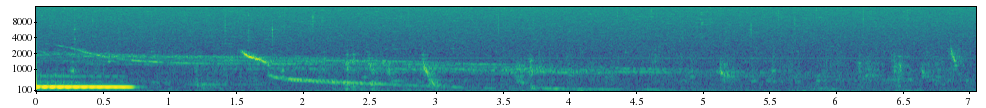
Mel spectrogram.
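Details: Weddell seals recorded in November 2017 beneath sea ice in McMurdo Sound, Antarctica, from an observatory 21 m under the ice: a loud steady low tone, then long slow descending whistles sliding downward over several seconds, with faint chirps behind.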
